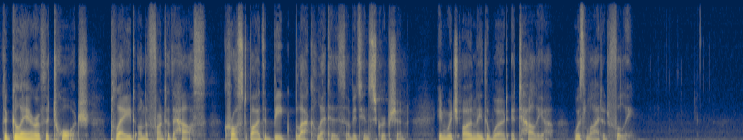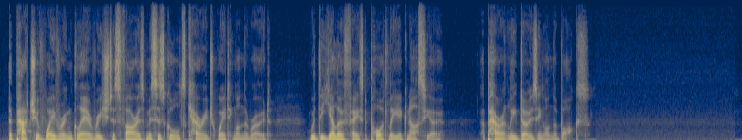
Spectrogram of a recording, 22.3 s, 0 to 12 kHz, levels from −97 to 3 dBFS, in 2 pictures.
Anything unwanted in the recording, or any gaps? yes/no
no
